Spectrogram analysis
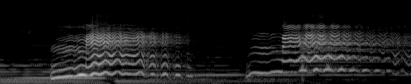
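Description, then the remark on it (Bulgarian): Two wavering, quavering bleats from a young goat, fairly loud, the second following after a short pause. No one speaks. “Ела, козленце! Не се страхувай! Приближи се!”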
